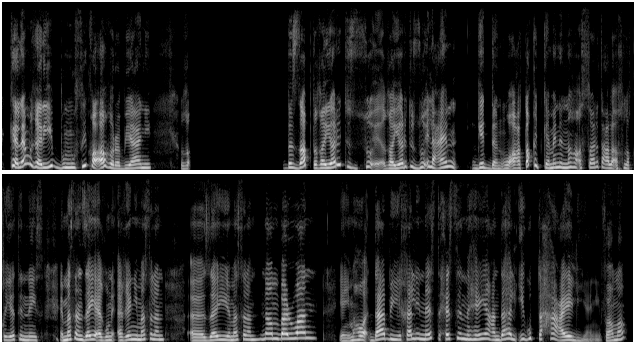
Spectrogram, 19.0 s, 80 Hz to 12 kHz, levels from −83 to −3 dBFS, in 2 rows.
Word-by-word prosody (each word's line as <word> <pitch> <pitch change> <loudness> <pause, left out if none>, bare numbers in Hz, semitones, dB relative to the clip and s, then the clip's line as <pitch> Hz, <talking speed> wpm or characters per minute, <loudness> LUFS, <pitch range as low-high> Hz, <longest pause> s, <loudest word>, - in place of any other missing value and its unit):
كلام - - +6 0.2
غريب 295 +4 +3
بموسيقى 290 - +2
أغرب 250 - 0
يعني 265 +4 0 0.4
غ - - -9 1.4
بالضبط 285 0 +1
غيّرت 280 - +3
الزو 285 +2 -7
غيّرت 270 - 0
الذوق 305 -2 -3
العام 310 +2 0 0.2
جدًا، 230 -4 -3
وأعتقد 255 - 0
كمان 275 +3 0
إنها 300 0 -1
أثرّت 295 +5 -6
على 255 -4 -1
أخلاقيات 255 +3 -4
الناس، 255 -4 -2 0.3
يعني 240 +3 +2
مثلًا 295 +1 +2
زي 280 +2 +3
أغن 240 +2 -1
أغاني 275 +5 +1
مثلًا 295 0 -1 0.6
زي 260 +4 +1
مثلًا 280 +2 -2
"number 350 0 +3
one" 390 0 +1 0.3
يعني 195 +1 -6
ما 245 - -2
هو 265 0 +2
ده 280 +8 +5
بيخلّي 295 +2 -1
الناس 330 +3 0
تحس 320 +2 -2
إن 340 -3 +2
هي 305 +3 0
عندها 310 +2 -1
الEgo 315 +2 -4
بتاعها 350 -1 -6
عالي 245 -7 +1
يعني، - - -16
فاهمة؟ 245 +8 -3
285 Hz, 140 wpm, -25 LUFS, 255-320 Hz, 1.4 s, كلام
